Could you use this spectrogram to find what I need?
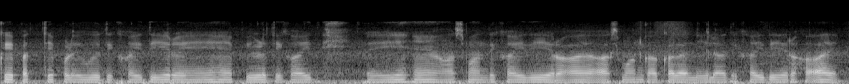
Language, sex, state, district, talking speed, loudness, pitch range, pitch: Hindi, female, Uttar Pradesh, Varanasi, 185 wpm, -18 LUFS, 105-110 Hz, 105 Hz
